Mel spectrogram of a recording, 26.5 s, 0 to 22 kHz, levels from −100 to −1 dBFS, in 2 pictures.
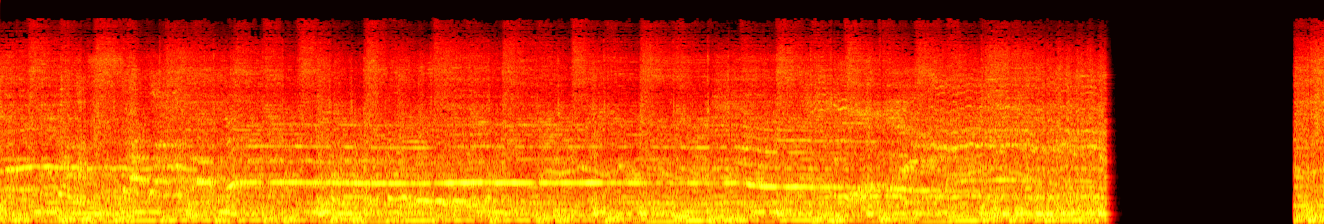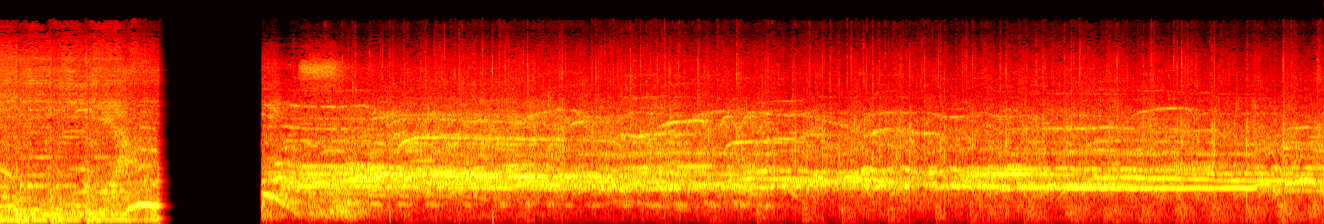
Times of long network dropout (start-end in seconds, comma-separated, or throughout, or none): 11.06-12.95, 14.82-15.90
